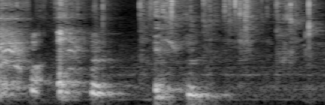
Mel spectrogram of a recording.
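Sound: coughing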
